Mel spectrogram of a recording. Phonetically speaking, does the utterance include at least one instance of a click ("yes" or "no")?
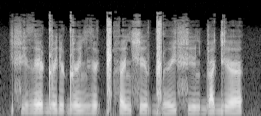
yes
